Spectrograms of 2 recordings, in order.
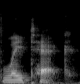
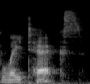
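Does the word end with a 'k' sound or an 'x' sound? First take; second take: k; x. First: The word ends with a 'k' sound. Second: The word ends with an 'x' sound. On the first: The speaker calls it right. "the X is actually pronounced as a K" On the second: The speaker calls it wrong. "it looks like latex"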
